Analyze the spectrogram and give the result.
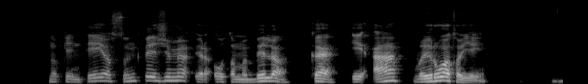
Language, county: Lithuanian, Kaunas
